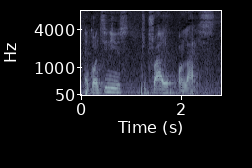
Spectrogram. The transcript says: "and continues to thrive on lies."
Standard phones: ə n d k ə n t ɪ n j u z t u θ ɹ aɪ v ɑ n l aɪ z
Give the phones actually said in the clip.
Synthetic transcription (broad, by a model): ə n k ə n t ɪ n j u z t u t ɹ aɪ ɑ n l aɪ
